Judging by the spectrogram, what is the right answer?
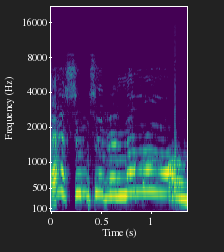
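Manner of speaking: put-on old Italian man's falsetto, very high pitched. Retelling how an old Italian man talked: imitating his falsetto. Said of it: "like a falsetto voice".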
